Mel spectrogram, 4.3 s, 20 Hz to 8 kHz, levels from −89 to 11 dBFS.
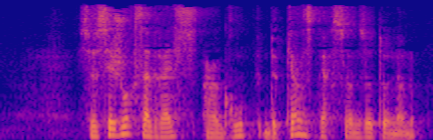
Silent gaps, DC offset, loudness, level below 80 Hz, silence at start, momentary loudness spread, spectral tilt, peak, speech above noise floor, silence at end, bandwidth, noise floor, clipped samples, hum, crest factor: none; under 0.1%; -27 LUFS; -48 dBFS; 0.8 s; 10 LU; -5.5 dB/octave; -8 dBFS; 32 dB; 0.2 s; 7.4 kHz; -59 dBFS; under 0.1%; none; 20 dB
